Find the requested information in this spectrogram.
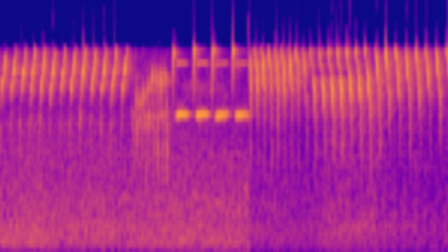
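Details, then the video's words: Master canary song with a long clear roll for training birds: quick regular downslurred notes, a short buzzy trill, paired high piping whistles, then a renewed rapid trill. "MASTERAN BURUNG KENARI GACOR NGEROLL PANJANG SUARA JERNIH"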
